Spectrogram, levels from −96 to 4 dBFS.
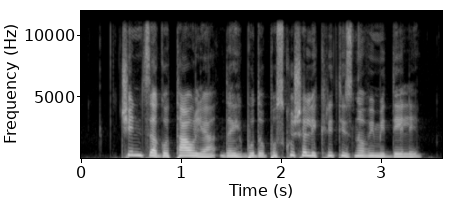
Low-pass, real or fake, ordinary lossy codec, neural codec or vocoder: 10.8 kHz; real; none; none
